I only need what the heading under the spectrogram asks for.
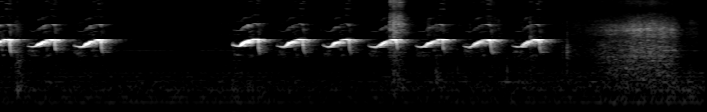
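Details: Aroused cockatiel song meant to prompt a female to mate: brisk strings of bright, down-slurred whistles repeated several times a second, a pause between two bursts, ending with a soft rushing noise.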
